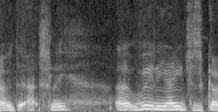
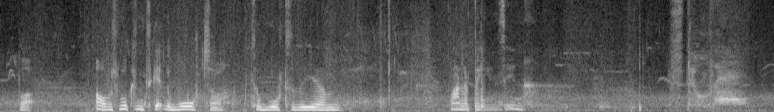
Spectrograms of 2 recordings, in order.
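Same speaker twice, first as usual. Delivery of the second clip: hushed, quiet, careful talk; 6 dB quieter than usual. Speaker outside watching a robin, not wanting it to fly away: talking quietly. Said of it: "I'm talking quietly because I don't want it to fly away".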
